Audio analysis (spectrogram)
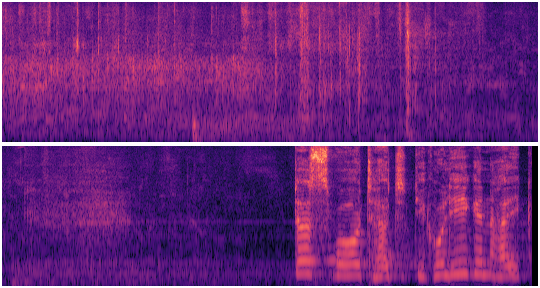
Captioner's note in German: Beifall bei der AfD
